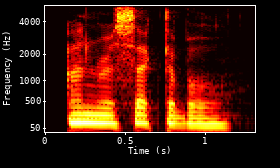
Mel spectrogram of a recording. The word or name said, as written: unresectable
